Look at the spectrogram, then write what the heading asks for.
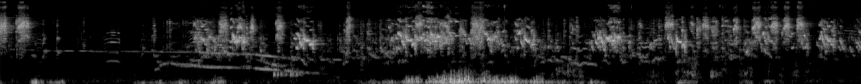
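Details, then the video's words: Budgie breeding pair chattering with scratchy high warbles; two long slurred descending whistles early on, then a loud low rumble of movement around the middle while the chirping continues. "Cute Budgies Chirping Sounds"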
